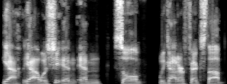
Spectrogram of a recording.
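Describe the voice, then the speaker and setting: A man's voice: medium pitch, steady tone, measured pace, fairly bright tone, no echo, clean studio sound. A man, a repair shop owner, telling a long story in a casual podcast interview, rambling and acting out what people said. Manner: rambling, repeats and restarts, acts out dialogue. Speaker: business owner guest.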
